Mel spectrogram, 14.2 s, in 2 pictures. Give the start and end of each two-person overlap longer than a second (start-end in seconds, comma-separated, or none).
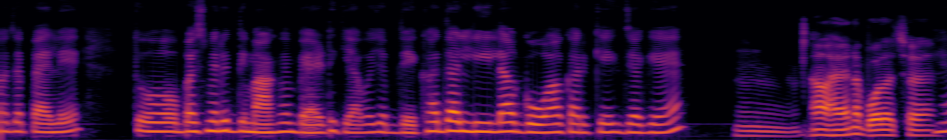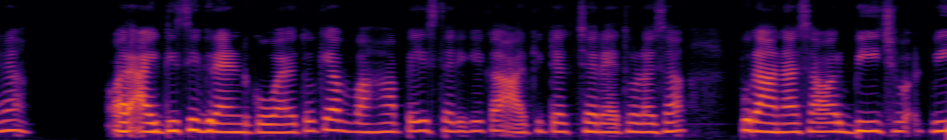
none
